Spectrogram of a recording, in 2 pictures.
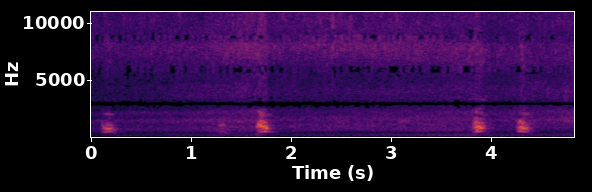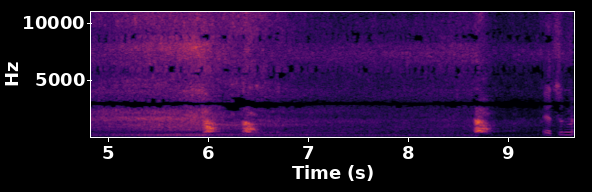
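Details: Coffey the dog barking at passing cars and trucks while out on a walk in a cemetery on a hot August day: short sharp barks, mostly in pairs, spread over the clip, with traffic rumble and a man talking to the dog.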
